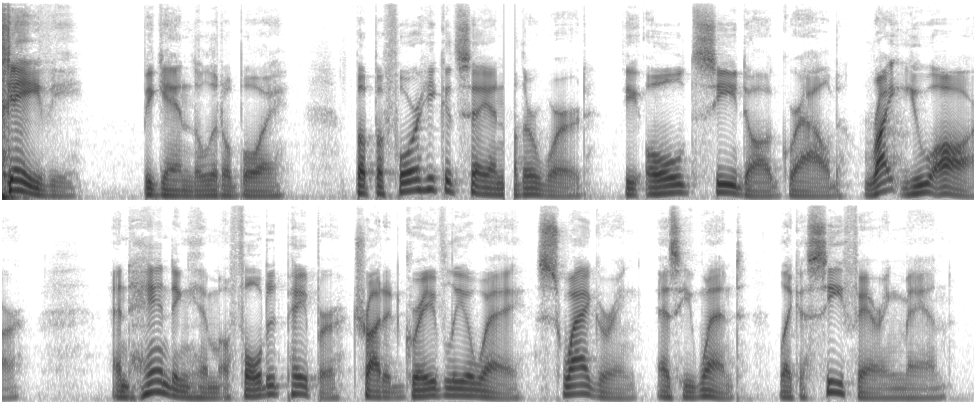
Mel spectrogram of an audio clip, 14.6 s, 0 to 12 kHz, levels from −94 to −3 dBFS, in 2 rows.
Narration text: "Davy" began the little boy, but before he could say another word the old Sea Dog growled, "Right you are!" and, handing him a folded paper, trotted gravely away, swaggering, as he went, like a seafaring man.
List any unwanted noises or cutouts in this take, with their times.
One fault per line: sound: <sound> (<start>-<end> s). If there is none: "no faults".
sound: dropout (3.8-3.8 s)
